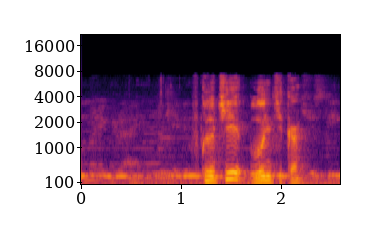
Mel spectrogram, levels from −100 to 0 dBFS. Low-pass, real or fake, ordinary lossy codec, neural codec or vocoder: 7.2 kHz; real; none; none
